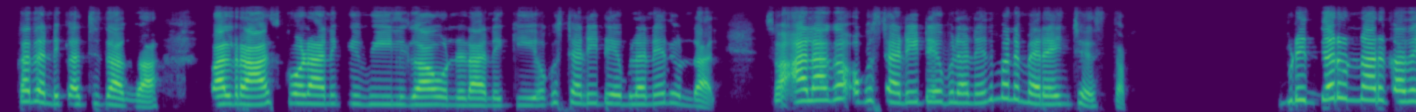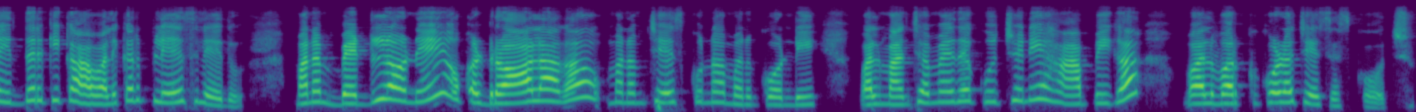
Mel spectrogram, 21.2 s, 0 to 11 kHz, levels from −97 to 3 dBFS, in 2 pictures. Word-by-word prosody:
కదండీ, 310 -6 0
ఖచ్చితంగా! 225 -9 0 0.5
వాళ్ళు 245 +1 +6
రాసుకోవడానికి 255 +1 +3
వీలుగా 235 -1 -1
ఉండడానికి, 210 -1 -3
ఒక 290 - -13
స్టడీ 275 -2 -5
టేబుల్ 245 -1 -3
అనేది 270 +2 -7
ఉండాలి. 210 - -3 0.4
సో - - -8 0.2
అలాగ 360 +2 +4 0.2
ఒక 350 - -10
స్టడీ 300 -2 0
టేబుల్ 300 -2 -3
అనేది 285 +7 -8
మనం 380 -8 -2
అరేంజ్ 245 0 -2
చేస్తాం. 190 - -8 1.2
ఇప్పుడు 355 +5 -2
ఇద్దరు 385 +9 +4
ఉన్నారు 365 -1 +3
కదా! 325 0 +2
ఇద్దరికీ 355 +6 -5
కావాలి 250 -3 +4
కానీ 350 +1 -3
ప్లేస్ 305 +1 -3
లేదు. 200 -6 -5 0.5
మనం 310 +3 +4
బెడ్‌లోనే 330 - +3 0.2
ఒక 290 -4 +1
డ్రా 270 0 +7 0.2
లాగా 340 +4 +4 0.3
మనం 285 -1 -6
చేసుకున్నామనుకోండి, 245 -7 -6 0.4
వాళ్ళు 235 +2 +1
మంచం 280 +5 -1
మీద 320 +2 -2
కూర్చొని 350 +5 -6
హ్యాపీగా 270 - +2 0.5
వాళ్ళు 260 0 +4
వర్క్ 265 0 0
కూడా 300 +1 +3
చేసేసుకోవచ్చు. 240 - -9
275 Hz, 125 wpm, -24 LUFS, 245-320 Hz, 1.2 s, డ్రా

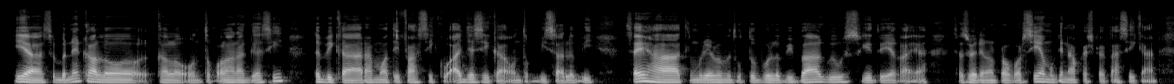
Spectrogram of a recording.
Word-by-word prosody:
Iya, 105 -5 +6
sebenarnya 110 +7 -1
kalau 105 -5 +4 0.2
kalau 95 -1 +1
untuk 95 0 -6
olahraga 100 0 0
sih, 160 +8 -3 0.2
lebih 115 -2 0
ke - - -10
arah 100 +2 +2
motivasiku 105 0 -3
saja 110 +2 +2
sih 110 -1 0
Kak 90 -3 -2
untuk 95 +10 -6
bisa 95 -7 -2
lebih 95 +3 -3 0.2
sehat, 110 -7 +5
kemudian 100 0 +1
membentuk 100 0 -3
tubuh 100 0 -1
lebih 100 +1 -2
bagus, 115 +1 +2
gitu 100 -3 -1
ya - - 0
Kak - - -5
ya, - - -5 0.3
sesuai 95 -3 0
dengan 95 -1 -1
proporsi 95 +8 -1
yang 125 - +2
mungkin 105 -1 -2
aku 100 - -4
ekspektasikan. - - -6
105 Hz, 175 wpm, -24 LUFS, 100-110 Hz, 0.3 s, Iya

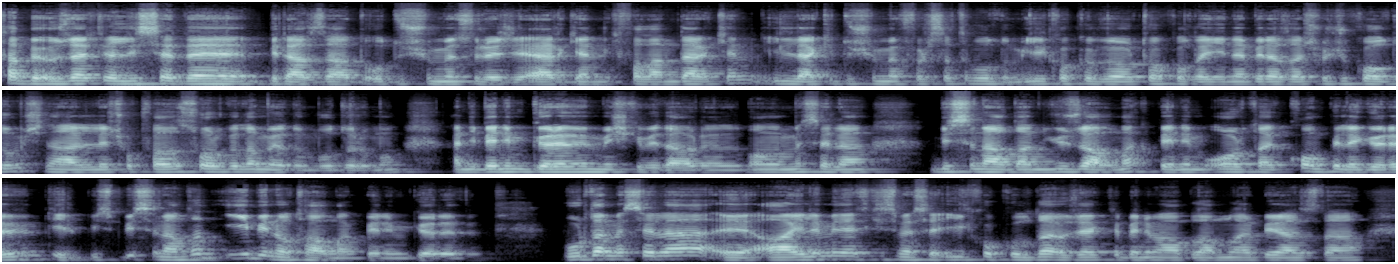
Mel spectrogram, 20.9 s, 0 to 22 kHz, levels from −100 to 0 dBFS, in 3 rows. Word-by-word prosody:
Tabii, - - +2
özellikle 140 -2 +5
lisede 125 -1 +6
biraz 110 0 +3
daha 110 -1 0
o 120 +2 -10
düşünme 115 0 0
süreci, 110 -1 +2
ergenlik 110 0 +2
falan 115 -1 -5
derken 120 +5 0
illaki 120 -2 +1
düşünme 120 0 -4
fırsatı 120 +2 -4
buldum. 130 -5 -9
İlkokul 125 0 -6
ve - - +1
ortaokulda 115 0 -3
yine 115 0 0
biraz 115 -1 +2
daha 115 - -2
çocuk 125 +2 -8
olduğum 125 +4 -3
için 155 -6 -4
hâliyle 115 0 +1
çok 115 - -7
fazla 120 - -2
sorgulamıyordum 125 -6 -3
bu 100 0 -10
durumu. 115 +1 -10 0.2
Hani, 120 0 -4
benim 130 -1 +5
görevimmiş 125 -1 +5
gibi 110 -2 -5
davranıyordum 105 -1 -5
ama 120 0 -6
mesela 120 -1 -3 0.3
bir 130 - -6
sınavdan 120 -2 +5
100 125 +1 -4
almak - - 0
benim 120 0 -1
orada 120 -2 -3
komple 145 -4 0
görevim 120 +8 0
değil. - - -7
Bis 130 0 -4
bir - - -5
sınavdan 130 +11 0
iyi 200 +1 +2
bir - - +2
not 125 -2 -4
almak 105 -2 -5
benim 100 0 -6
görevim. 390 0 -5 0.4
Burada 150 +4 0
mesela, 160 +1 +1
eee, 120 - +2
ailemin 130 +6 +1
etkisi 150 -3 -3
mesela 130 0 -3
ilkokulda 130 0 -5
özellikle 125 0 -3
benim 120 0 -4
ablamlar 115 0 -7
biraz 115 -1 -1
daha 115 0 -6
120 Hz, 190 wpm, -23 LUFS, 115-130 Hz, 0.4 s, lisede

